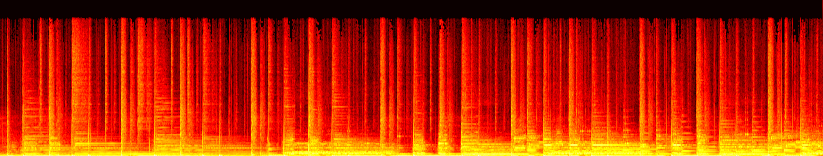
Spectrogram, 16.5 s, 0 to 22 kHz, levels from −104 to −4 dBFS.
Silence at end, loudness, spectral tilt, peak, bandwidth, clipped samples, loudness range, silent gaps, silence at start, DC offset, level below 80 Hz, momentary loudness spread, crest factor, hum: 0 s; -21 LUFS; -6 dB/octave; 0 dBFS; 19 kHz; under 0.1%; 3 LU; none; 0 s; under 0.1%; -28 dBFS; 5 LU; 20 dB; none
